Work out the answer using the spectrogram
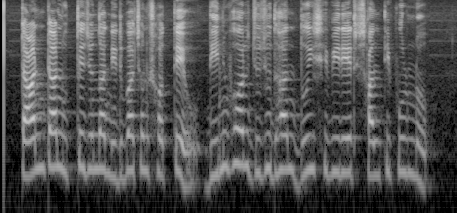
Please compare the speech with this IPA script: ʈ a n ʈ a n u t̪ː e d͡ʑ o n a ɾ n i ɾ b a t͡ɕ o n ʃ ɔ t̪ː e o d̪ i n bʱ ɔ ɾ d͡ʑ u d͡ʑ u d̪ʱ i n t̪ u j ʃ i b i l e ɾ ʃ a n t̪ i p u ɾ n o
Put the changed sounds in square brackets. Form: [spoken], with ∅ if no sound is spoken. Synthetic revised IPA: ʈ a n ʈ a n u t̪ː e d͡ʑ o n a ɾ n i ɾ b a t͡ɕ o n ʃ ɔ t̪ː e o d̪ i n bʱ ɔ ɾ d͡ʑ u d͡ʑ u d̪ʱ [a] n [d̪] u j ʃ i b i [ɾ] e ɾ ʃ a n t̪ i p u ɾ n o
